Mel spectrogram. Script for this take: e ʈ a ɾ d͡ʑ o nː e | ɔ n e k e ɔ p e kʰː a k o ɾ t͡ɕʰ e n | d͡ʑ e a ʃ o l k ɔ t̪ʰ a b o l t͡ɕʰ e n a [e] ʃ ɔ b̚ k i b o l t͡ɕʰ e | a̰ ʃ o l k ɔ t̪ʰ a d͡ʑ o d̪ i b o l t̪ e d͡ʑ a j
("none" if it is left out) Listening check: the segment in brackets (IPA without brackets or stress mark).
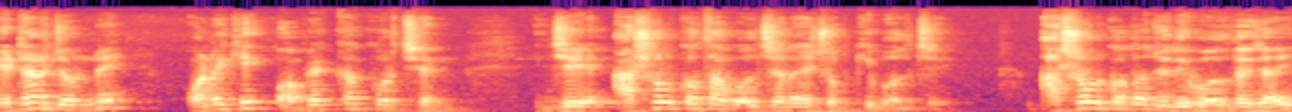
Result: e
